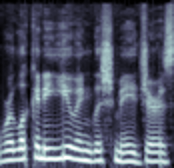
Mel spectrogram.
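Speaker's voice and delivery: ordinary talk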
